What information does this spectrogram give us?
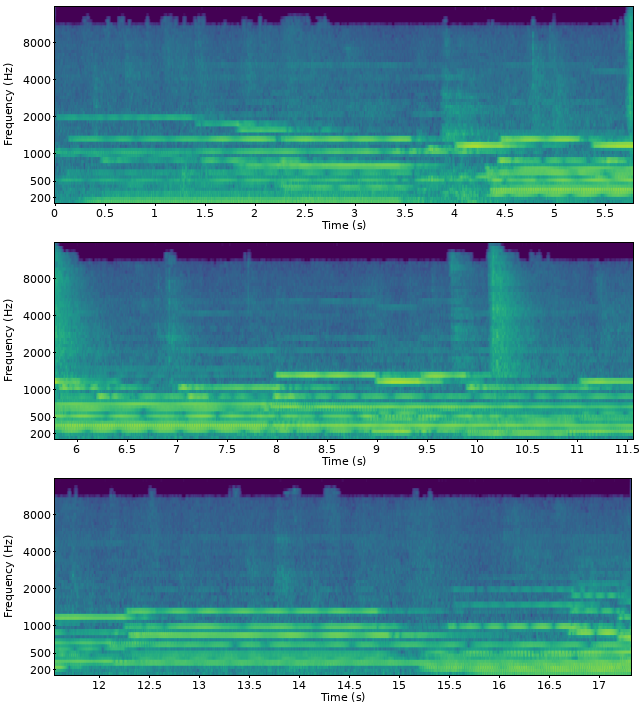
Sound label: Offertory Organ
